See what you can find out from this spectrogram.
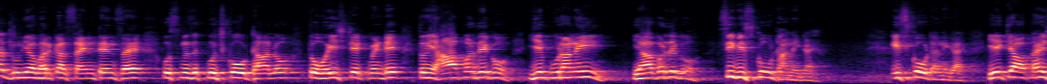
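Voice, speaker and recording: A man teaching a math lesson, often repeating his questions and prodding students to answer, mixing casual street with English terms. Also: high-pitched. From Mumbai, India. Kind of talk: lively classroom-style lecture.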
